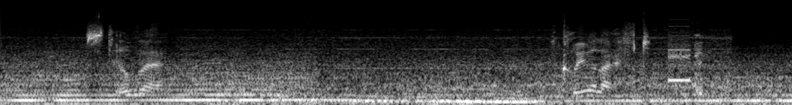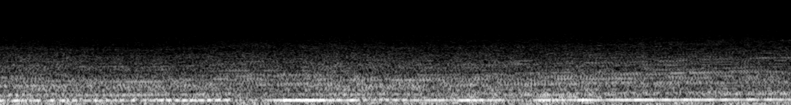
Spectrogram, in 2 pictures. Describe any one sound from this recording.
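A small four-cylinder hatchback engine drones at racing speed.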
